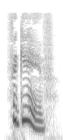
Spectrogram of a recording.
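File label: "forgive", British English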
